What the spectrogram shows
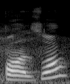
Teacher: اس میں زبان کی کروٹ کو اوپر والی داڑوں کی جڑوں سے لگانا ہوتا ہے، اس لیے بہت دھیان سے اس میں زبان کی ٹپ نہیں لگنی چاہیے تاکہ ز کی آواز نہ نکلے اور نہ ہی دال موٹے دال کی آواز نکلے. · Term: ضاد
